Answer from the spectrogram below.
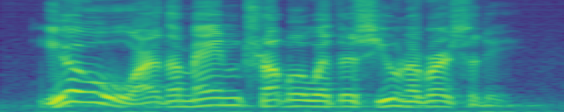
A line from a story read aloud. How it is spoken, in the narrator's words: General Littlefield, who was commandant of a cadet corps, snapped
